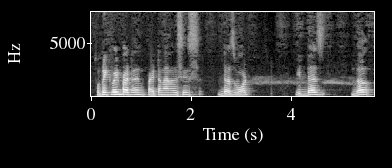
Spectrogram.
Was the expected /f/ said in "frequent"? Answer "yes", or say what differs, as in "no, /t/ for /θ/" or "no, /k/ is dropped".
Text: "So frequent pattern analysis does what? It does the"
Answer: no, /p/ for /f/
